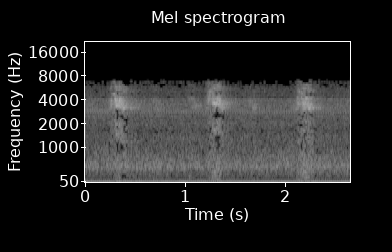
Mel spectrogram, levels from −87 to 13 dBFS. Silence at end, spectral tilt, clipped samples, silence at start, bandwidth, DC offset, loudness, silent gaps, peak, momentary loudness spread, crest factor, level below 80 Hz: 0 s; 1.5 dB/octave; under 0.1%; 0 s; 7.2 kHz; 1%; -22 LUFS; none; -6 dBFS; 13 LU; 20 dB; -50 dBFS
